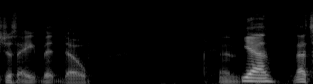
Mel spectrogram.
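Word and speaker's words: 8BitDo: games and i believe the dough in the name is pronounced like do d-o-e as in a martial arts school i think the name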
